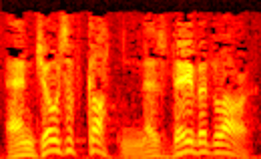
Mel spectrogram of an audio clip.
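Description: A man's voice: medium pitch, wildly swooping pitch, fairly quick, husky. A man narrating a radio play from a script in formal, dramatic 1950s announcer style. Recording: dull old radio broadcast over music.

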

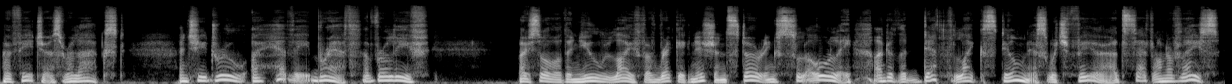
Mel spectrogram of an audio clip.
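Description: A man gives a dramatic reading of classic literature as an audiobook narrator. His husky voice moves widely in pitch with a measured, theatrical delivery, recorded very dry. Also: big pitch swings, darkish tone, no room sound.

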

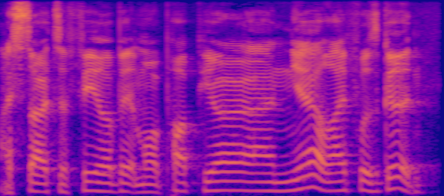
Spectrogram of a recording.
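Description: A man's voice: medium pitch, moderate pace, clean tone. Candid man with a mixed accent. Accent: mixed Russian, American and English. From Russia. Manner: candid, profane, rambling with many fillers. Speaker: guest. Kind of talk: casual interview chat.

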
